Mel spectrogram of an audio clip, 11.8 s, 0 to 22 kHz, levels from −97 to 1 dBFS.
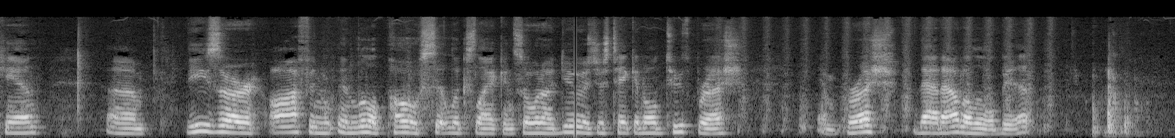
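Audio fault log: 5.74–5.76 s, gap at a join of encoded pieces: the sound drops out for about 25 ms, a short hole with smeared edges, then resumes exactly where it left off, with nothing lost. This points to two separately encoded pieces butted together without trimming, so the padding at the end of the first piece and the encoder's startup delay at the head of the next both remain as silence at the seam.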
